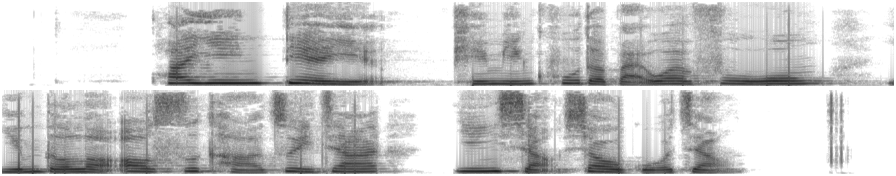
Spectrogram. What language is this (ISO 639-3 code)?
zho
